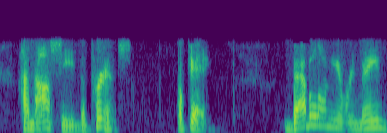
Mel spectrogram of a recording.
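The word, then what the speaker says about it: ha-Nasi: a space nasi hyphen th e space Prince hosny not excuse me i'm pronouncing it wrong ha nah see the prince okay Babylonia remained his center of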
